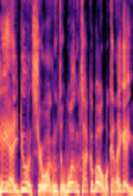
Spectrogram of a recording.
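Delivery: very cheerful, chipper voice. Retelling a Taco Bell worker greeting a customer; imitating a very cheerful voice. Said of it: "I hear like a very cheerful voice".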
